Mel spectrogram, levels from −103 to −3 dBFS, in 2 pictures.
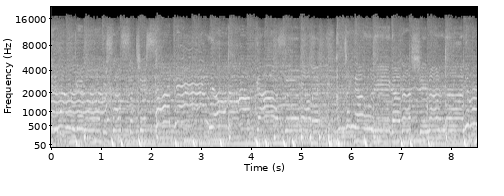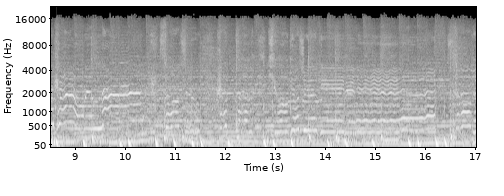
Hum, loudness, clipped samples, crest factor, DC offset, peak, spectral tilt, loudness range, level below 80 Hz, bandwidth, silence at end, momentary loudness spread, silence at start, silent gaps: none; -11 LUFS; under 0.1%; 12 dB; under 0.1%; 0 dBFS; -4 dB/octave; 1 LU; -18 dBFS; 18 kHz; 0 s; 2 LU; 0 s; none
